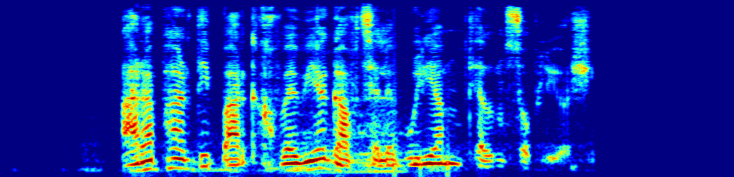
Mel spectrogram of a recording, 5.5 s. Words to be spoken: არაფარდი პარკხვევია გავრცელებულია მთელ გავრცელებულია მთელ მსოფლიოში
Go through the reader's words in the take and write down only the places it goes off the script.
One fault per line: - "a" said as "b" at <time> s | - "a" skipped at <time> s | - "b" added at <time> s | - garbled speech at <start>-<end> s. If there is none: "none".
- "გავრცელებულია მთელ" skipped at 3.7 s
